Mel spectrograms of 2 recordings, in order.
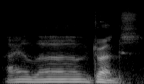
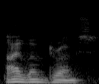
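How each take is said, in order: First: Slow, emphatic repeat. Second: Said in the usual way. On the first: Shown as a demonstration. Host repeating a provocative line to listeners, slow and emphatic. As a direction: drag out I love drugs for emphasis.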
